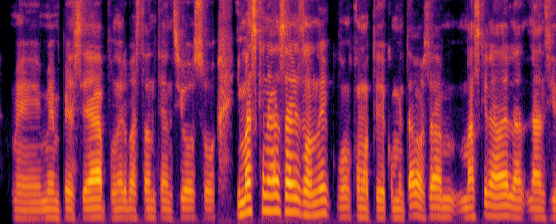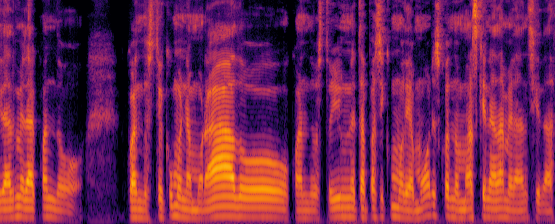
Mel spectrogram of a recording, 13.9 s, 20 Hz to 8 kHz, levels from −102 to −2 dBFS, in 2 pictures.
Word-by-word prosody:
me 105 Hz, -1 st, -6 dB
me 115 Hz, +1 st, -4 dB
empecé 115 Hz, +1 st, 0 dB
a 120 Hz, 0 st, +7 dB
poner 115 Hz, +2 st, -6 dB
bastante 115 Hz, 0 st, -3 dB
ansioso, 115 Hz, +1 st, -1 dB, 0.2 s
y 150 Hz, -, -1 dB
más 190 Hz, +3 st, +10 dB
que 215 Hz, -, -2 dB
nada, 200 Hz, 0 st, +4 dB
¿sabes 190 Hz, -2 st, +6 dB
dónde?, 155 Hz, +3 st, +2 dB
co 125 Hz, -1 st, -8 dB
como 120 Hz, -2 st, -3 dB
te 115 Hz, -1 st, -4 dB
comentaba, 115 Hz, +5 st, -2 dB
o 125 Hz, -, -1 dB
sea, 130 Hz, +2 st, +1 dB
m 120 Hz, -1 st, -7 dB
más 120 Hz, +2 st, +3 dB
que -, -, -4 dB
nada 135 Hz, 0 st, +3 dB
la 120 Hz, -2 st, -1 dB
la 115 Hz, 0 st, 0 dB
ansiedad 115 Hz, +1 st, -2 dB
me 125 Hz, -1 st, -5 dB
da 115 Hz, -1 st, +2 dB
cuando 110 Hz, -5 st, -10 dB, 0.5 s
cuando 110 Hz, -2 st, -2 dB
estoy 115 Hz, +5 st, -4 dB
como 135 Hz, +3 st, -6 dB
enamorado 125 Hz, +4 st, +2 dB
o 120 Hz, -2 st, -1 dB
cuando 105 Hz, -1 st, -9 dB
estoy 115 Hz, +4 st, -7 dB
en 125 Hz, -, -6 dB
una 125 Hz, -1 st, -6 dB
etapa 120 Hz, 0 st, -5 dB
así 115 Hz, -, -3 dB
como 125 Hz, -3 st, -8 dB
de 110 Hz, -, -3 dB
amor, 115 Hz, +7 st, -6 dB
es -, -, -1 dB
cuando 120 Hz, -5 st, -6 dB
más 110 Hz, +1 st, +4 dB
que -, -, -4 dB
nada 115 Hz, 0 st, -2 dB
me 105 Hz, -2 st, -7 dB
da 105 Hz, -, -5 dB
ansiedad. 100 Hz, -1 st, -7 dB
115 Hz, 220 wpm, -25 LUFS, 110-125 Hz, 0.5 s, más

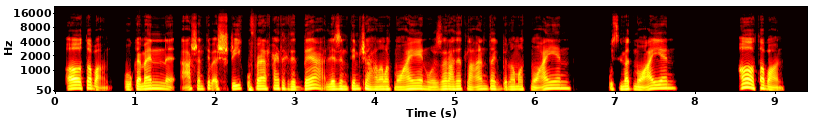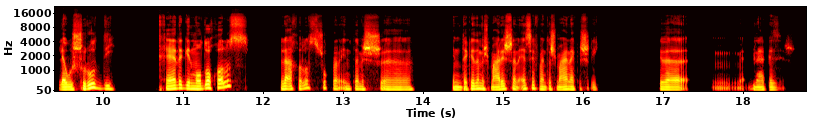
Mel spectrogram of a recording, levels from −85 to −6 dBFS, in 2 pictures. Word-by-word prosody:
آه 145 Hz, +3 st, +8 dB
طبعًا. 150 Hz, 0 st, 0 dB, 0.2 s
وكمان 125 Hz, +3 st, +2 dB
عشان 125 Hz, +6 st, 0 dB
تبقى -, -, -1 dB
شريك، 130 Hz, +4 st, +3 dB
وفعلًا 130 Hz, 0 st, +3 dB
حاجتك 135 Hz, +1 st, 0 dB
تتباع، 130 Hz, +7 st, +2 dB
لازم 120 Hz, +1 st, +2 dB
تمشي 130 Hz, +4 st, +1 dB
على 110 Hz, -3 st, +1 dB
نمط 115 Hz, 0 st, 0 dB
معيّن، 120 Hz, +5 st, +2 dB
والزرعة 115 Hz, +3 st, +1 dB
تطلع 115 Hz, -3 st, -2 dB
عندك 120 Hz, +3 st, 0 dB
بنمط 110 Hz, +1 st, -2 dB
معيّن، 145 Hz, -, +1 dB, 0.5 s
وسِماد 120 Hz, +1 st, 0 dB
معيّن. 150 Hz, +10 st, +2 dB, 0.8 s
آه -, -, +8 dB
طبعًا، -, -, 0 dB, 0.4 s
لو 105 Hz, -1 st, +3 dB
الشروط 165 Hz, -, +2 dB
دي 135 Hz, -4 st, -6 dB, 0.6 s
خارج 145 Hz, +4 st, +2 dB
الموضوع 130 Hz, +4 st, +3 dB
خالص، 215 Hz, -, -1 dB, 0.4 s
لأ 125 Hz, -1 st, +1 dB
خلاص 135 Hz, +6 st, -7 dB
شكرًا، 160 Hz, 0 st, -8 dB
أنت 120 Hz, -3 st, -6 dB
مش 115 Hz, +3 st, +2 dB, 0.9 s
أنت 105 Hz, 0 st, -1 dB
كده 130 Hz, +5 st, 0 dB
مش 125 Hz, -5 st, -2 dB
معلش 115 Hz, +5 st, +1 dB
أنا -, -, -5 dB
آسف، 145 Hz, +2 st, -3 dB
ما -, -, -2 dB
أنتاش 105 Hz, 0 st, -4 dB
معانا 110 Hz, +2 st, -1 dB
كشريك، -, -, -9 dB, 0.8 s
كده 105 Hz, -1 st, -1 dB, 0.4 s
إمم، -, -, -17 dB, 0.2 s
بنعتذر. 100 Hz, -1 st, -8 dB
125 Hz, 150 wpm, -24 LUFS, 110-140 Hz, 0.9 s, آه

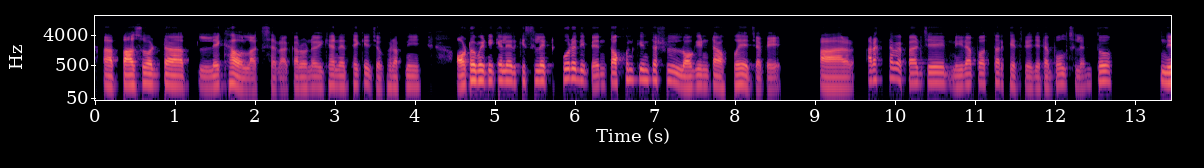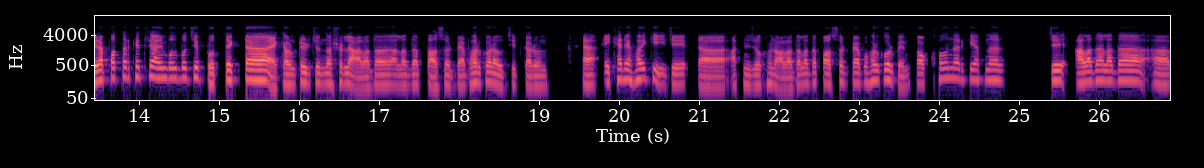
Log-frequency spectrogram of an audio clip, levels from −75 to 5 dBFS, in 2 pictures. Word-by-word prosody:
আ -, -, +6 dB, 0.2 s
পাসওয়ার্ডটা 130 Hz, 0 st, +5 dB, 0.5 s
লেখাও 125 Hz, +1 st, +3 dB
লাগছে 95 Hz, -, -5 dB
না। -, -, -2 dB
কারণ 110 Hz, 0 st, -2 dB
ঐখানে 120 Hz, +2 st, -2 dB
থেকে 130 Hz, +1 st, -3 dB
যখন 120 Hz, -, -7 dB
আপনি 120 Hz, -, -7 dB, 0.6 s
automatically 170 Hz, +3 st, +4 dB
আরকি 160 Hz, +1 st, -6 dB
সিলেক্ট 165 Hz, -1 st, 0 dB
করে 195 Hz, +1 st, +4 dB
দিবেন, 125 Hz, -7 st, -2 dB, 0.2 s
তখন 180 Hz, +6 st, +1 dB
কিন্তু 180 Hz, -1 st, -2 dB
আসলে 170 Hz, -1 st, -5 dB
লগইনটা 120 Hz, +1 st, 0 dB, 0.2 s
হয়ে 130 Hz, -1 st, +2 dB
যাবে। -, -, -2 dB, 0.7 s
আর 110 Hz, 0 st, +4 dB, 0.3 s
আরেকটা 180 Hz, +4 st, -1 dB
ব্যাপার 145 Hz, -4 st, 0 dB
যে 150 Hz, -, 0 dB, 0.3 s
নিরাপত্তার 140 Hz, +3 st, -3 dB
ক্ষেত্রে 120 Hz, -2 st, -6 dB
যেটা 110 Hz, +1 st, -4 dB
বলছিলেন, 125 Hz, -4 st, -7 dB
তো 160 Hz, -, +2 dB, 0.8 s
নিরাপত্তার 190 Hz, +7 st, +3 dB
ক্ষেত্রে 220 Hz, +1 st, -2 dB
আমি 205 Hz, -, +2 dB
বলব 200 Hz, 0 st, -3 dB
যে 215 Hz, -, +4 dB
প্রত্যেকটা 175 Hz, +6 st, +2 dB, 0.2 s
অ্যাকাউন্টের 135 Hz, +2 st, +2 dB
জন্য 145 Hz, -1 st, -3 dB
আসলে 140 Hz, -1 st, 0 dB
আলাদা, 110 Hz, +4 st, 0 dB, 0.2 s
আলাদা 125 Hz, +1 st, -3 dB, 0.2 s
পাসওয়ার্ড 110 Hz, +2 st, 0 dB
ব্যবহার 135 Hz, +5 st, +1 dB
করা 150 Hz, -3 st, +3 dB
উচিত। 130 Hz, 0 st, -10 dB
কারণ 120 Hz, +1 st, 0 dB, 0.5 s
অ্যা 130 Hz, -1 st, +5 dB, 0.2 s
এখানে 185 Hz, +4 st, +1 dB
হয় 190 Hz, +1 st, +2 dB
কি -, -, +2 dB, 0.2 s
যে 135 Hz, -, +1 dB, 0.3 s
আ -, -, +3 dB, 0.4 s
আপনি 130 Hz, +2 st, -9 dB
যখন 130 Hz, +3 st, -5 dB
আলাদা, 105 Hz, +3 st, -1 dB
আলাদা 140 Hz, +2 st, -3 dB
পাসওয়ার্ড 140 Hz, +2 st, -1 dB
ব্যবহার 150 Hz, +3 st, -1 dB
করবেন, 155 Hz, -11 st, 0 dB, 0.2 s
তখন 165 Hz, +9 st, -2 dB
আর 190 Hz, -, -5 dB
কি 185 Hz, -, -4 dB
আপনার 180 Hz, 0 st, -2 dB, 0.7 s
যে 170 Hz, -, +4 dB, 0.3 s
আলাদা, 160 Hz, +3 st, +3 dB
আলাদা 170 Hz, +1 st, +1 dB, 0.4 s
আ -, -, +2 dB
140 Hz, 150 wpm, -25 LUFS, 125-170 Hz, 0.8 s, আ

